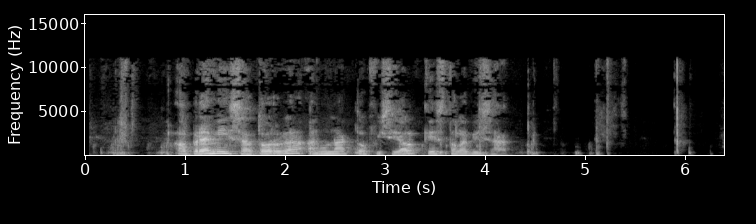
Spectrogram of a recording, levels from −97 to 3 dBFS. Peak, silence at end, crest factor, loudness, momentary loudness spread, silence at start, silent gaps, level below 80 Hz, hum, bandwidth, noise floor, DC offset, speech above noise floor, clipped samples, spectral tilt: 0 dBFS; 0.45 s; 24 dB; -21 LUFS; 22 LU; 0.25 s; none; -66 dBFS; none; 11.5 kHz; -64 dBFS; under 0.1%; 43 dB; under 0.1%; -5 dB/octave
